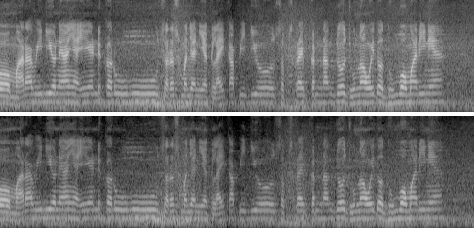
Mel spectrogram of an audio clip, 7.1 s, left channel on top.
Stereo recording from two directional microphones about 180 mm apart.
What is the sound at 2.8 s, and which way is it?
A man's voice, 5° right (ahead or behind).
